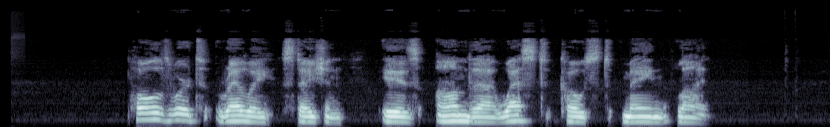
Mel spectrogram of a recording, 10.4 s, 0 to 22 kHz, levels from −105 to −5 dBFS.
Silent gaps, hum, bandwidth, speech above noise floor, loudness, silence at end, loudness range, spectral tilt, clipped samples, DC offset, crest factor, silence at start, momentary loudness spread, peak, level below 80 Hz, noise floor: none; none; 7.4 kHz; 60 dB; -24 LUFS; 1.55 s; 3 LU; -7.5 dB/octave; under 0.1%; under 0.1%; 18 dB; 1.7 s; 13 LU; -8 dBFS; -74 dBFS; -83 dBFS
